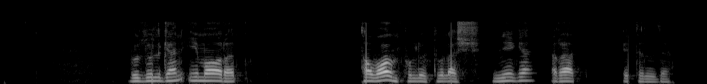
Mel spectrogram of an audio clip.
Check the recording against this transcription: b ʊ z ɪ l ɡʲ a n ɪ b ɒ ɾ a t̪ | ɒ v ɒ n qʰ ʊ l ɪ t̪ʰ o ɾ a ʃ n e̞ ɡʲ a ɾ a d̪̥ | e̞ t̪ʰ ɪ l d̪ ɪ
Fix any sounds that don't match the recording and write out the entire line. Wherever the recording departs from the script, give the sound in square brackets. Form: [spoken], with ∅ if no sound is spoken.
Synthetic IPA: b ʊ z ɪ l ɡʲ a n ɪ [m] ɒ ɾ a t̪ | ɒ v ɒ n [pʰ] ʊ l ɪ t̪ʰ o [l] a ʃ n e̞ ɡʲ a ɾ a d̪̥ | e̞ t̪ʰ ɪ l d̪ ɪ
